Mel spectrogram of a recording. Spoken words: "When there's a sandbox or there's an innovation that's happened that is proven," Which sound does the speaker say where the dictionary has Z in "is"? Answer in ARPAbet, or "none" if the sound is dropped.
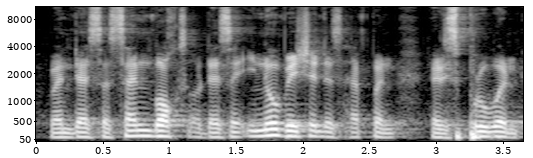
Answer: S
